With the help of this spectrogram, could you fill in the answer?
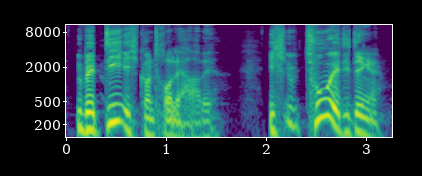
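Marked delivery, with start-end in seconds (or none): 2.0-3.2 "tue" drawn out with strong stress; slow down and punch "tue"; Betonung auf tue. Shown as a demonstration. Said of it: "Betonung ist hier auf ich tue". („tue“ langsam und kräftig betont)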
